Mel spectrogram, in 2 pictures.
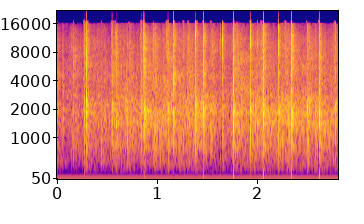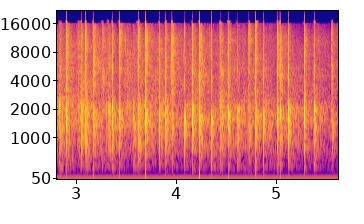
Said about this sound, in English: The Girl Scouts just to stand up for us so that we can give them a round of applause for their hard work.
